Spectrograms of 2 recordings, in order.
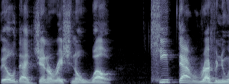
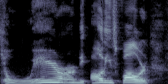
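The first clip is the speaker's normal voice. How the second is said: fast, baffled, puzzled tone; 4 dB quieter than usual. Act out how she'll react to all the new followers you send her, imitating someone confused. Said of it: "she'll be so confused".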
